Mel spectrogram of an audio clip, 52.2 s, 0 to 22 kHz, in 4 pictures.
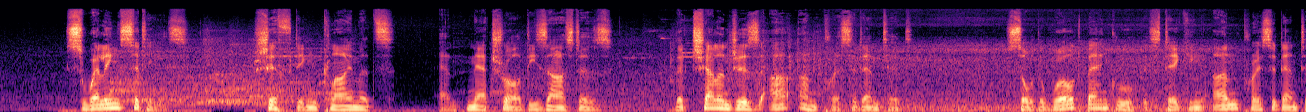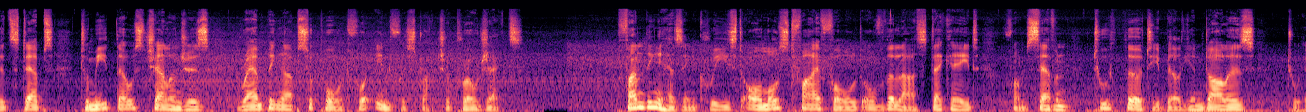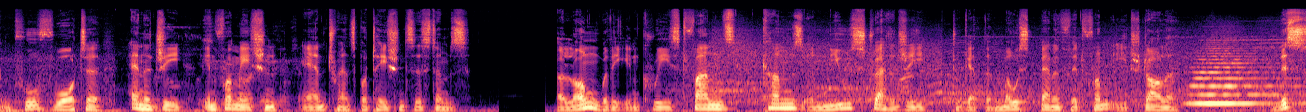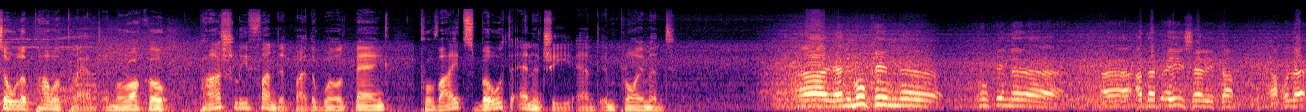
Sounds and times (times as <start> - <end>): Speech: 0.7 - 2.0, 2.6 - 9.1, 10.1 - 18.3, 19.3 - 30.8, 31.7 - 38.0, 38.8 - 45.9, 47.2 - 52.2.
